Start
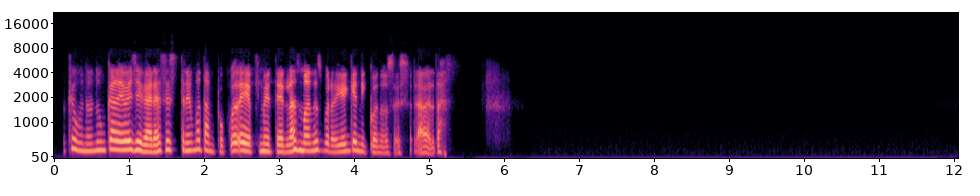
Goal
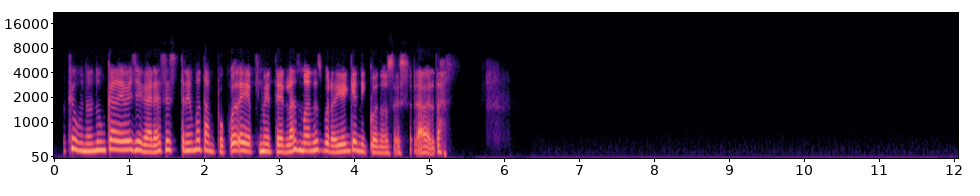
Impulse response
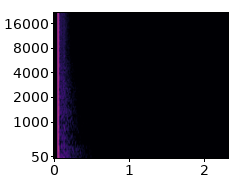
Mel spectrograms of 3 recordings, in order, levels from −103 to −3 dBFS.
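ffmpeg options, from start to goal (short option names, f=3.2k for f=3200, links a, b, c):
-af "equalizer=f=1.5k:t=o:w=1.4:g=-13.5,acompressor=threshold=-26dB:ratio=6,volume=4dB"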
